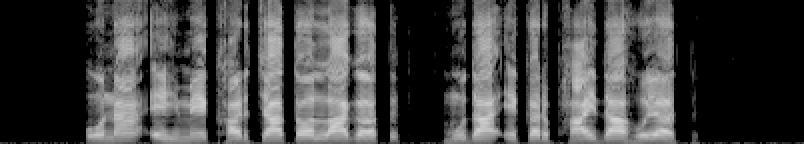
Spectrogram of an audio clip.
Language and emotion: Maithili, neutral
